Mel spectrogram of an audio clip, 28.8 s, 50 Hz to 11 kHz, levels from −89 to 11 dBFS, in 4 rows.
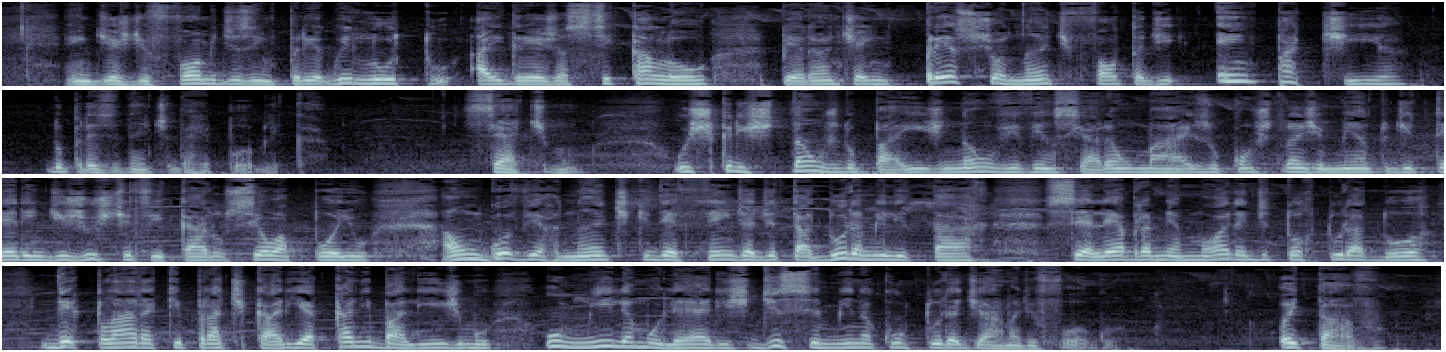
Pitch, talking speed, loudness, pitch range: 140 Hz, 135 wpm, -17 LUFS, 130-160 Hz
